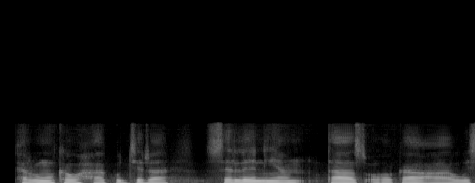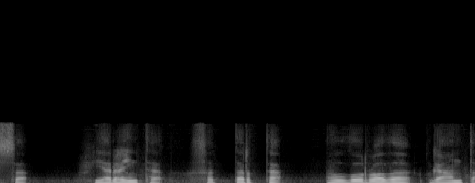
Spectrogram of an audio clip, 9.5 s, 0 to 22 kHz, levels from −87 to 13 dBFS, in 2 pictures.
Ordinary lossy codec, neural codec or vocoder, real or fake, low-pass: none; codec, 16 kHz, about 1 kbps, DyCAST, with the encoder's durations; fake; 7.2 kHz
